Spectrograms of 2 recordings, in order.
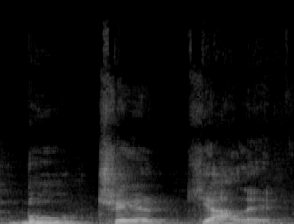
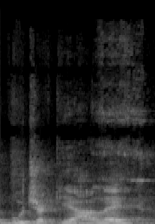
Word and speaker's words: Bucerchiale: That is pronounced Bucerchiale. So just think of like a ghost, a boo, a chair, and chiale. So Bucerchiale. But this is from Chianti Rufina.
